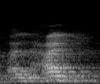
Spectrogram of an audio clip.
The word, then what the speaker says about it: الحج: إذا كانت مشددة مثل الحق حج فكون أدوس عليها الحج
